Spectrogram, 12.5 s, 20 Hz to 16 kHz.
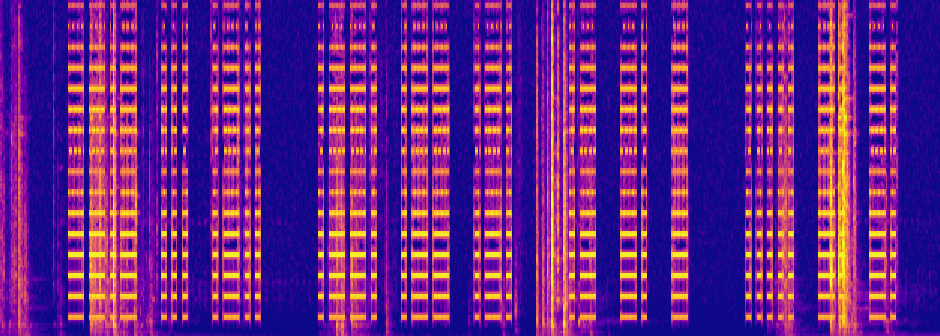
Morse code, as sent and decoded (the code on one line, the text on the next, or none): --.- ... .-.. / .--. .-- .-. / .- -. - / ..... -. -.
QSL PWR ANT 5NN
